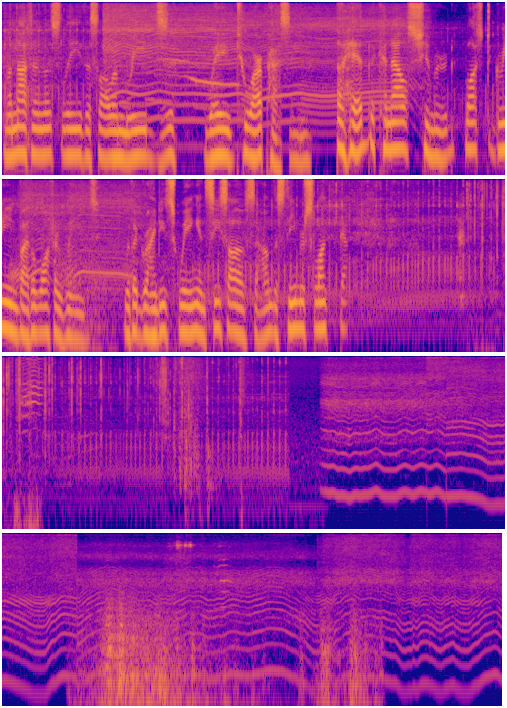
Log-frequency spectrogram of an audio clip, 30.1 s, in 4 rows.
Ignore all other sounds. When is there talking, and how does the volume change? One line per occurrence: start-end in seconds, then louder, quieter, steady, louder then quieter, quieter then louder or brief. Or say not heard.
0.0-12.7 steady.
